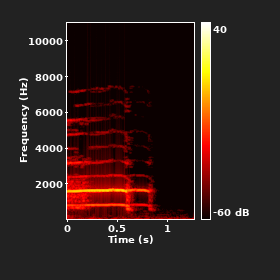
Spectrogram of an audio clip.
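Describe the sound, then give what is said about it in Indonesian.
A single rooster crows once, loud, a bright strained call that holds steady before breaking off and falling silent. No one speaks. “Maka Petrus menyangkalnya pula dan ketika itu berkokoklah ayam.”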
